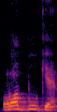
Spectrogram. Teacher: ரா ஃபத்தா பேச்சு வந்திருக்கு, வல்லினமாக ஓதணும்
